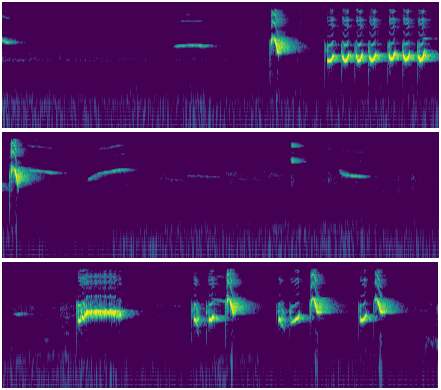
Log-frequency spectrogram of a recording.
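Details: Caged, home-kept greater green leafbird being trained to turn fierce on the contest hanging pole; scattered bursts of sharp chirps, a fast buzzy rattling trill and short rising whistled notes, separated by quiet pauses.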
